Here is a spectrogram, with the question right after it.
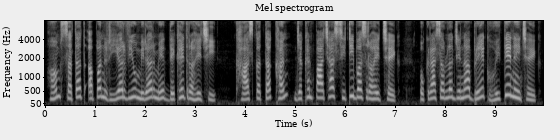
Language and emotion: Maithili, fearful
